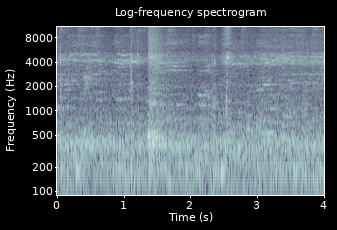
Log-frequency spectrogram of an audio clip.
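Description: Claw machine lowering its claw into a pile of plush toys, with a single clunk about a second and a half in, over arcade background music and a steady low machine hum.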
